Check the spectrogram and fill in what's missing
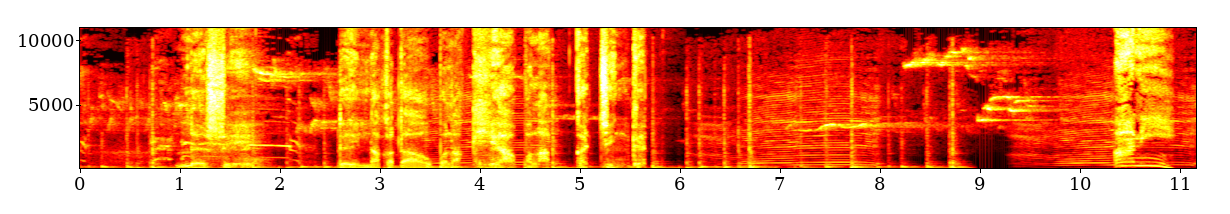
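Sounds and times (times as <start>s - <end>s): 
speech: 1.0s - 5.8s
cow mooing loudly in long drawn-out calls: 6.2s - 8.1s, 9.3s - 11.1s.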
